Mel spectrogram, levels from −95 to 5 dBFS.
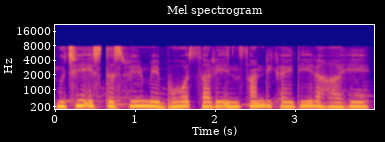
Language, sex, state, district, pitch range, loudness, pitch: Hindi, female, Arunachal Pradesh, Papum Pare, 205-225 Hz, -13 LUFS, 215 Hz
